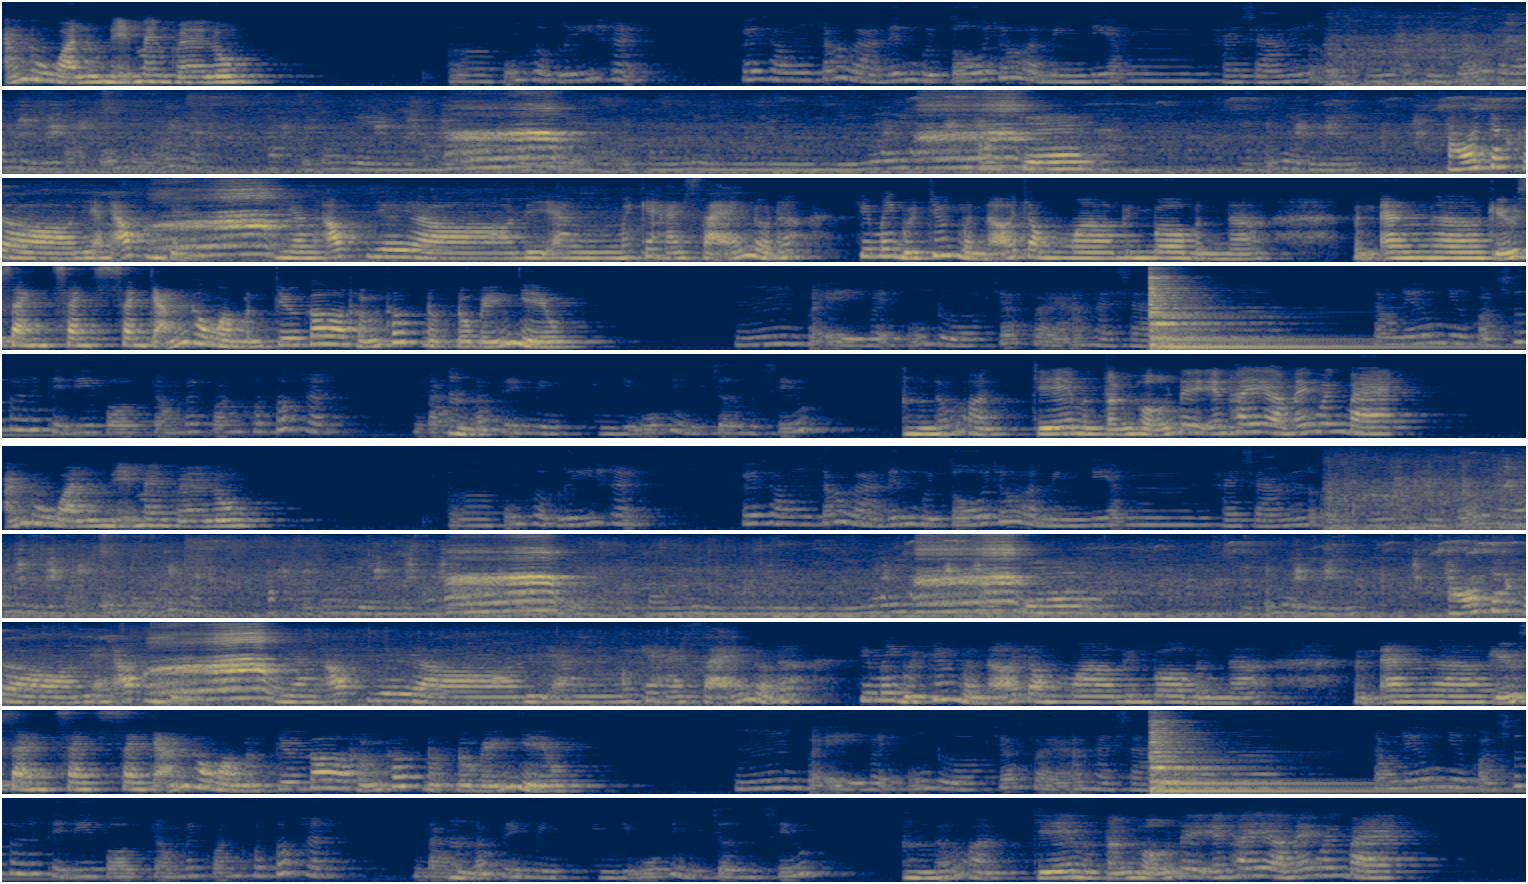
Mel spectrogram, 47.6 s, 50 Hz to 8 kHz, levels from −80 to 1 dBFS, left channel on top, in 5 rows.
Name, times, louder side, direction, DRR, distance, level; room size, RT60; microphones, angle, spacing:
voice 1, 0.0-1.6 15.6-16.3 18.5-20.3 20.7-32.1 40.9-41.1 43.7-46.8, left 4 dB, 65° left, 6 dB, 0.5 m, -25 dB
voice 2, 2.8-4.0 4.6-10.8 11.4-15.2 16.1-16.4 17.2-18.1 33.1-36.6 37.1-40.2 40.7-43.2 43.9-44.1, equal, 5° right, 1 dB, 0.5 m, -39 dB
Fowl, 8.2-23.6, right 2 dB, 70° right, 0.5 m, -28 dB
Piano, 35.7-38.0, left 1 dB, 85° left, 1.0 m, -27 dB
6.4 x 2.5 x 2.6 m, 0.64 s
head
